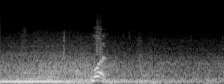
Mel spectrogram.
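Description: Porsche 911 GT3 RS (991.2) 4.0-litre naturally aspirated flat-six heard from inside the cabin on the move. It holds a steady drone, which drops away about two-thirds of a second in and stays lower after that.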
